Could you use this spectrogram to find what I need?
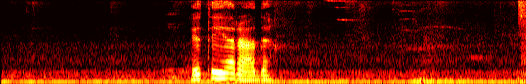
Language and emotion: Russian, neutral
